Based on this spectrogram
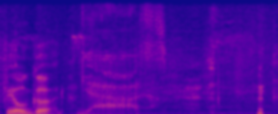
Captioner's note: laughs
